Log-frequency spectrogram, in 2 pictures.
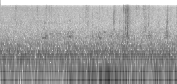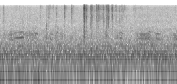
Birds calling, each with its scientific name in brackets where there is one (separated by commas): Canada Goose (Branta canadensis)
